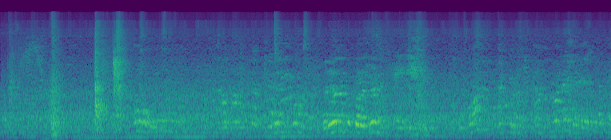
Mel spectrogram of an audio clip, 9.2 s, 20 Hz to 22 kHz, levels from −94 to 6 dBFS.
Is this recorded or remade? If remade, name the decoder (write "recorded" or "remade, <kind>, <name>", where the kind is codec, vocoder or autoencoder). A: recorded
